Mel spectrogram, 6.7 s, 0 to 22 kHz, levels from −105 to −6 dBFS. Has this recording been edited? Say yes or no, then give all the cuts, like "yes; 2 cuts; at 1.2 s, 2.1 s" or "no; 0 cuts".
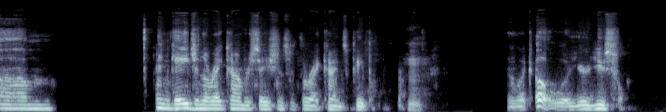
no; 0 cuts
